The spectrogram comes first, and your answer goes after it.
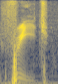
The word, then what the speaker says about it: Frege: And yes, it sounds just like it's spelled just like I sound, Freege, Frege.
